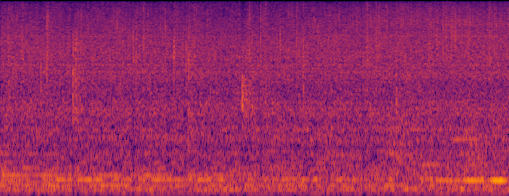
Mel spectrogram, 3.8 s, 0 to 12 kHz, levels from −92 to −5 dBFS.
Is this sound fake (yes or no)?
no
